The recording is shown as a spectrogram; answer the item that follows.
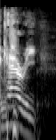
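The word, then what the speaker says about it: Makkari: You also see Lauren Ridloff's character, Macari, is that how you pronounce it? – Macari, I always pronounce it. I've only ever seen it written down. – Macari.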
